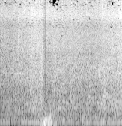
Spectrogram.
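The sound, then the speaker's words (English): Strong wind roars steadily outdoors in Florida, buffeting the microphone with a loud low rumble and a brief heavier gust about a third of the way through; no one speaks. “It's very windy.”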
